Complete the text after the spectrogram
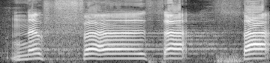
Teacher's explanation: Tha huruf hamas dan rakhawah, ujung lidah di ujung gigi seri atas. Tha dia mengalir udara dan suara namun tidak boleh berdesis. Nafatha tha gitu ya, tidak boleh berdesis ya.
